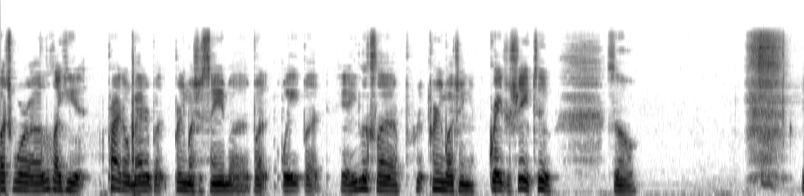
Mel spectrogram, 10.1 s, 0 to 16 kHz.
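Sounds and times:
man's sharp burst of breath: 9.3 - 10.0.

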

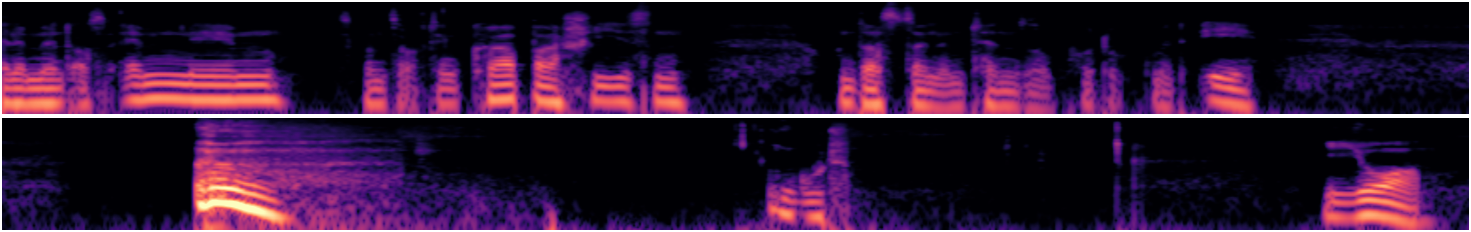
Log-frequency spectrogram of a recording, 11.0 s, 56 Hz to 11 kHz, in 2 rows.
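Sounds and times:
man sighing: 6.2 - 7.5.

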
